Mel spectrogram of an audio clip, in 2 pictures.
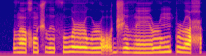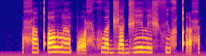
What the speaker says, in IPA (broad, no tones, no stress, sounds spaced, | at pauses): ð ɐ̃ χ ũ ʃ ð ɨ θ u ʕ u ɹ ɔ̰ d͡ʒ ɘ ð ẽ ɹ ũ p ɹ ɐ ħ | ħ ɐ̃ qʼ o l ɐ̃ p ɔ̰ ħ xʷ a d͡ʒ a d͡ʒ e l e ʃ s i xʷ qʼ ḛ ħ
